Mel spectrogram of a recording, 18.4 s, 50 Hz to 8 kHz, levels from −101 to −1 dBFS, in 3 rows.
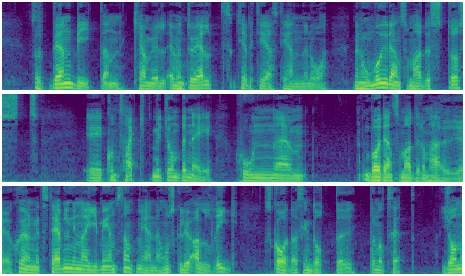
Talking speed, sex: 145 wpm, male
